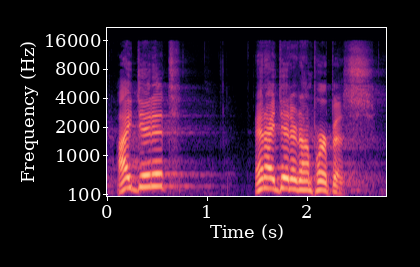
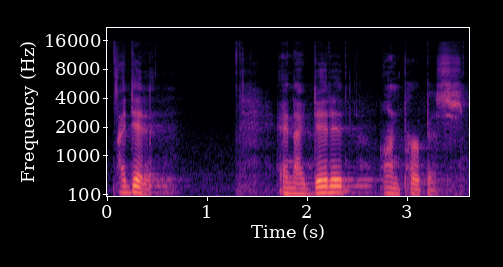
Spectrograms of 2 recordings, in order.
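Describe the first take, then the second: First: Blurted confession. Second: Quiet confession. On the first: Retold or imitated. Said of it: "And I go". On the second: Pretend. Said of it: "is to just say".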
